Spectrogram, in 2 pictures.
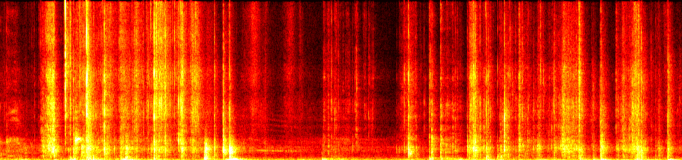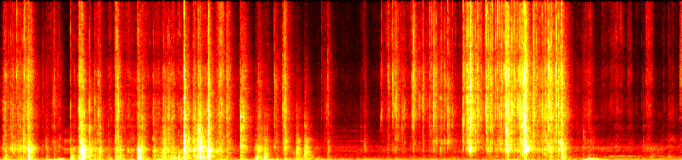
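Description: Plastic wrapping and trading-card pack wrappers being torn open and crinkled by hand as a box of hockey cards is unwrapped, in irregular bursts that are loudest in the first few seconds and again near the end.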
